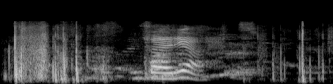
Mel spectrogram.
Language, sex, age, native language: Icelandic, male, 10, Icelandic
